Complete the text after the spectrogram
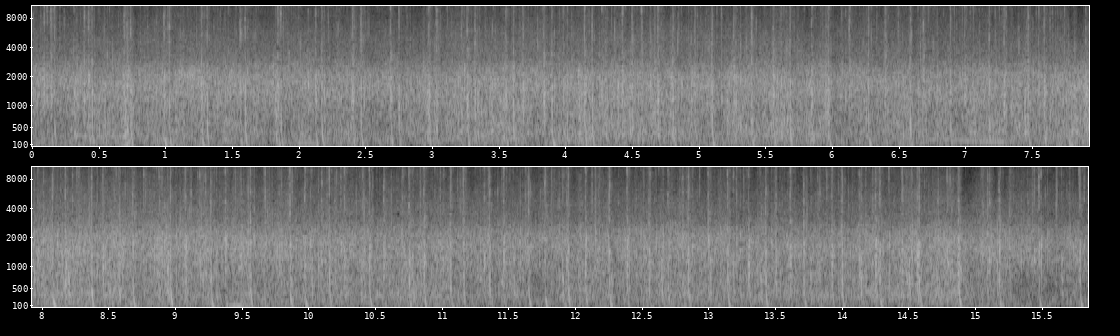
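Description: A large crowd applauds steadily in a large echoing hall.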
